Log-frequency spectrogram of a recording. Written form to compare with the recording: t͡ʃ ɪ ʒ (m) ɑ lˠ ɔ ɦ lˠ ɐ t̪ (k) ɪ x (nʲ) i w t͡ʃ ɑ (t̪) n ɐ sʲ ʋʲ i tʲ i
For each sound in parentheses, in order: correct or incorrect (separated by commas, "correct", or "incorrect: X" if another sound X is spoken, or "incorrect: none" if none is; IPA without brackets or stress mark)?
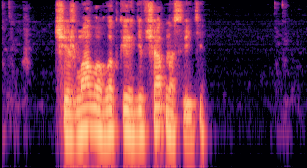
correct, correct, incorrect: dʲ, correct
